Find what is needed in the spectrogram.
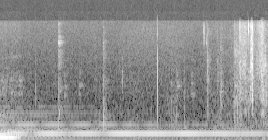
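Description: The end of a song on acoustic guitar dying away: the last of the chord fades within the first half-second, leaving one faint steady note ringing on.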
